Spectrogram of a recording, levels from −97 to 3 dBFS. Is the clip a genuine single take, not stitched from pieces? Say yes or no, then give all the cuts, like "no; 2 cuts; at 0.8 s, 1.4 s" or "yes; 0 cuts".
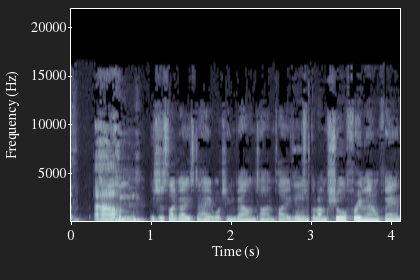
no; 2 cuts; at 1.0 s, 3.0 s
